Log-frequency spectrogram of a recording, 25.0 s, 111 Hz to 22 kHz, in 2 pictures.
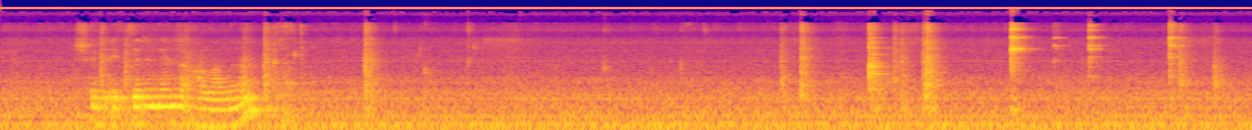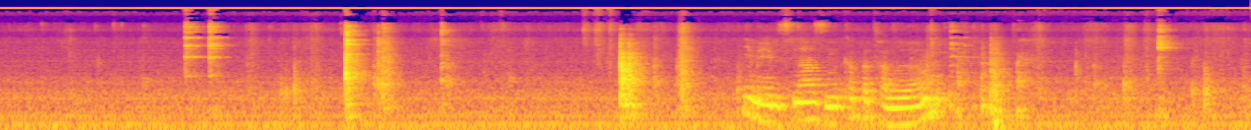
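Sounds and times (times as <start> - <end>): metal spoon clinking on pan and plate: 10.1 - 11.1
plate set down on countertop: 18.7 - 19.0.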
